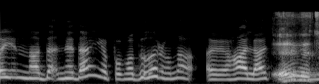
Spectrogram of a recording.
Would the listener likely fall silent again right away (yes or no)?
no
